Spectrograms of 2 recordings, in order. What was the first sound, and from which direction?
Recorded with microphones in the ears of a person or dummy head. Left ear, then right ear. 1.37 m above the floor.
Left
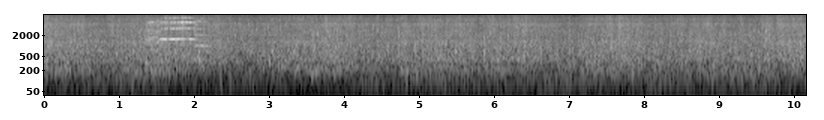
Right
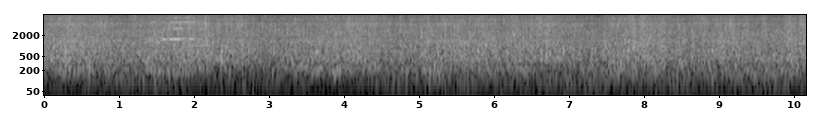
A squeak, 60° left (ahead or behind).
